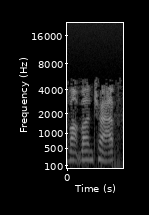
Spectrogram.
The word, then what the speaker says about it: Von Trapp: Like, if you saw the Von Trapp, how do you pronounce that? – Yeah, Von Trapp.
